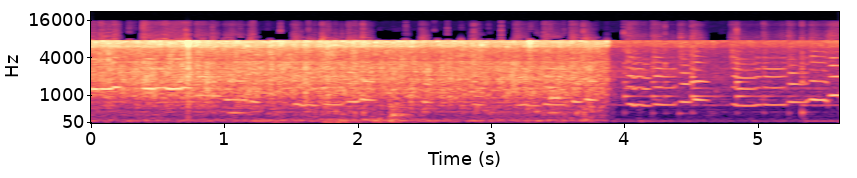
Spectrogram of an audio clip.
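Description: Sliced onions sizzling in hot oil in a pan, a dense steady hiss that cuts off abruptly about four seconds in. A flute melody plays throughout and is left on its own after the hiss stops.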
